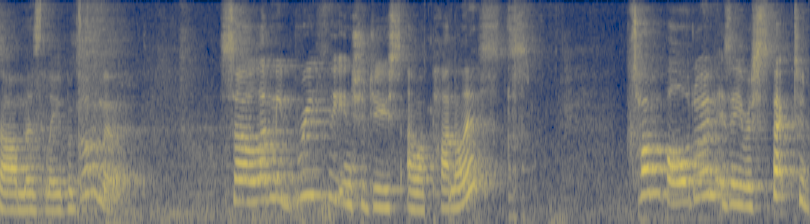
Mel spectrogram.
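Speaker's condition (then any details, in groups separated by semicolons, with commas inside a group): No condition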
